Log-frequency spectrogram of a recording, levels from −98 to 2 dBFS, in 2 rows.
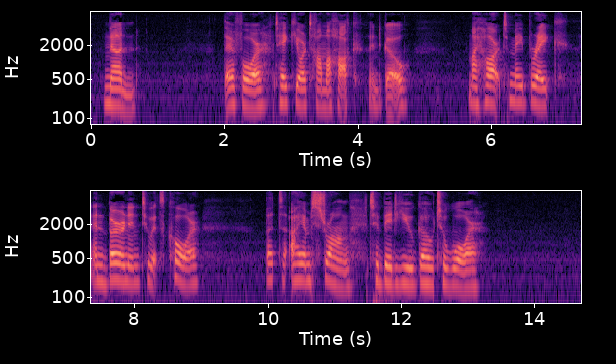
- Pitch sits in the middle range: Yes, medium, 180 Hz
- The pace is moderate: No, slow, 105 wpm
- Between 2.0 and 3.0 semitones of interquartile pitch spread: Yes, narrow, 2.4 semitones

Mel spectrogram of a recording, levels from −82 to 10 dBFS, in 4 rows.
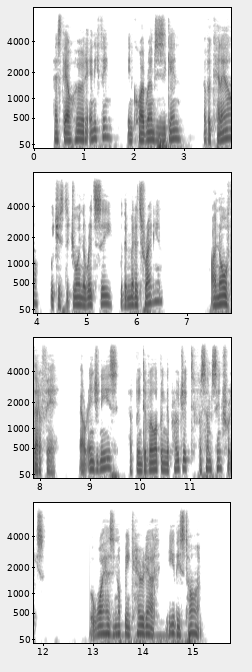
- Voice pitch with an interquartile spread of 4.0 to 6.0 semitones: No, average, 3.5 semitones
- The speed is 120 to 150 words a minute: No, average, 175 wpm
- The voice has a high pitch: No, low, 120 Hz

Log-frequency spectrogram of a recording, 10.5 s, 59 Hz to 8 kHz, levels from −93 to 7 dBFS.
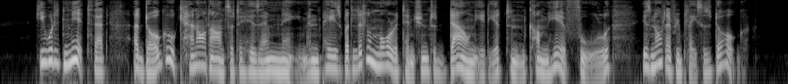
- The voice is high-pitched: No, low, 125 Hz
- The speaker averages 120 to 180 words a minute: Yes, average, 175 wpm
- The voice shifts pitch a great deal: Yes, wide, 5.8 semitones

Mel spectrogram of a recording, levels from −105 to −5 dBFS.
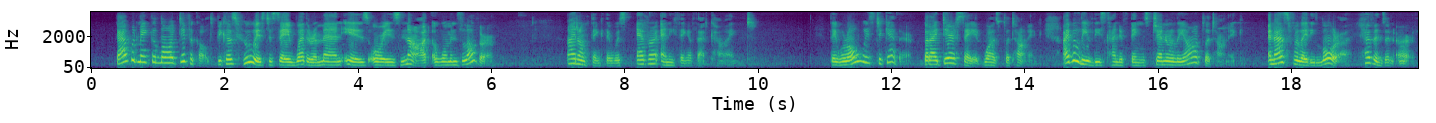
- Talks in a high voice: Yes, high, 200 Hz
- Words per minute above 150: Yes, average, 180 wpm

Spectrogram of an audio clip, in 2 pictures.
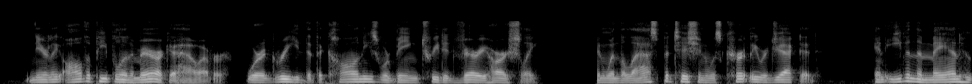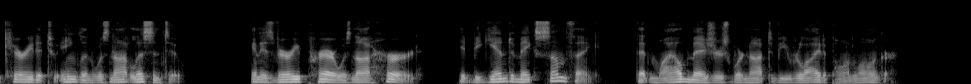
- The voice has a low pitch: Yes, low, 105 Hz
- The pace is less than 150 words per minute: No, average, 190 wpm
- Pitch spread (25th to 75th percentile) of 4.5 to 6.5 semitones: No, average, 3.5 semitones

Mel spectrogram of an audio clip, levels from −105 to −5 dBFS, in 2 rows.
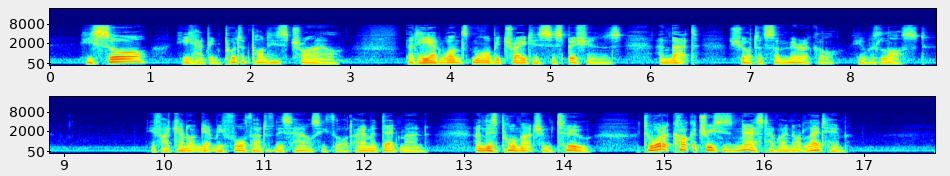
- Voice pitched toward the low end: Yes, low, 110 Hz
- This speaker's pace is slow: No, average, 195 wpm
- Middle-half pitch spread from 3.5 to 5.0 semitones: No, average, 2.8 semitones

